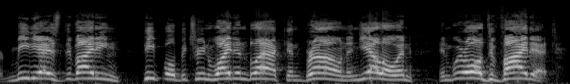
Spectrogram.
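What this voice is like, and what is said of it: Non-native foreign accent. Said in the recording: “a pastor with an accent who wasn't born here”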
